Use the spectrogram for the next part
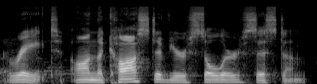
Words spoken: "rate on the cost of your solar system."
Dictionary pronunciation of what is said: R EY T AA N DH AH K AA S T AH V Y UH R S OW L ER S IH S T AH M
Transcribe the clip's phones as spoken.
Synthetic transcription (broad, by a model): R EY T N DH AH K AA S T AH V Y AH R S OW L ER S IH S T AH M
